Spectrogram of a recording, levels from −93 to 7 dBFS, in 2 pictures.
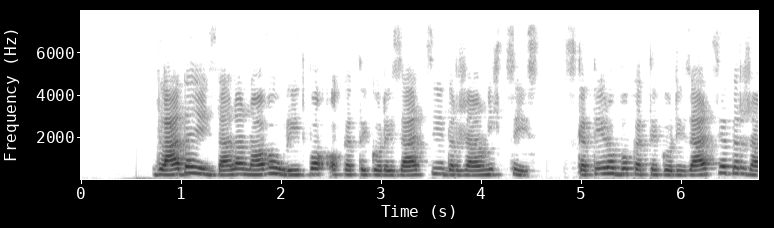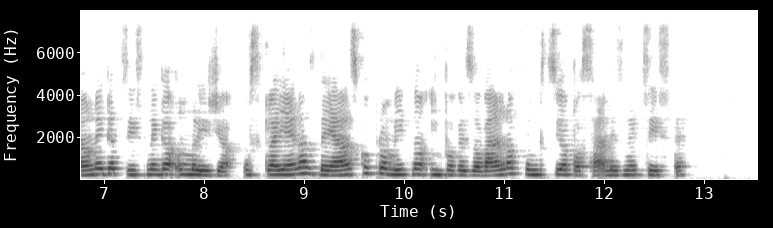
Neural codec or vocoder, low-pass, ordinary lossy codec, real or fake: none; 7.2 kHz; none; real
